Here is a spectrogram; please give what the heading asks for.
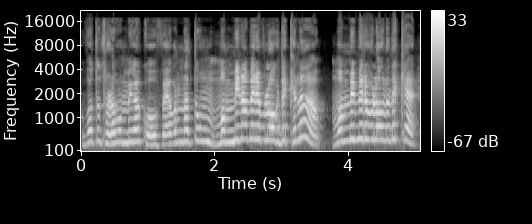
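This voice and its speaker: Bright, high-voiced young woman from western Uttar Pradesh. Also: a little fast. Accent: Western Uttar Pradesh Hindi. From western Uttar Pradesh, India. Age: young adult. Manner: blunt, rambling, laughs often, plain rustic speech. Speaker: vlogger. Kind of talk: casual chatty vlog. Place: college hostel room.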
